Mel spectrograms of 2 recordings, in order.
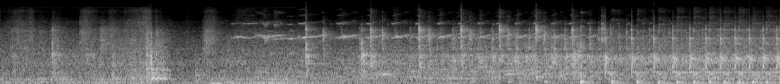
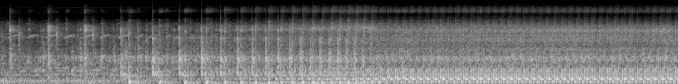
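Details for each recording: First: Diesel generator that smokes heavily on starting: right after start the engine labours under heavy load with an uneven, dragging beat and nearly stalls, blamed on an alternator problem. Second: Diesel generator that smoked heavily and ran overloaded because of an alternator fault: after the alternator's burnt component is disconnected, rough knocking settles into a steady, even diesel beat of about three per second, running free and unloaded. Normal running.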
